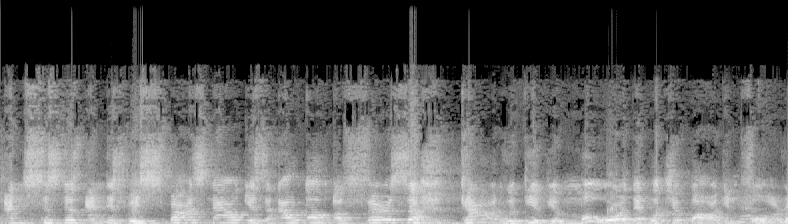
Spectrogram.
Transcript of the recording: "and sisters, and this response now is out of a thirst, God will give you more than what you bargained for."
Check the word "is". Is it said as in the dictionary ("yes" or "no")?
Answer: yes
